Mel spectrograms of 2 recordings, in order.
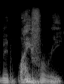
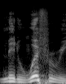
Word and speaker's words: midwifery: And I said it right this time. Last time I said midwifery. It's midwifery, y'all.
